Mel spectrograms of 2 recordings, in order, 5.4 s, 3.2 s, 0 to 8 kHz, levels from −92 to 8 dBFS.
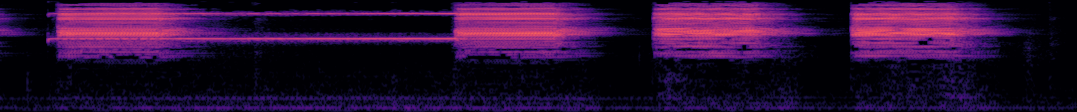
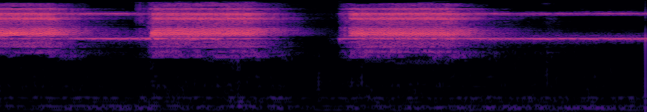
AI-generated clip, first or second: second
